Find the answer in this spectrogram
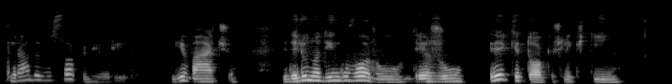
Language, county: Lithuanian, Klaipėda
